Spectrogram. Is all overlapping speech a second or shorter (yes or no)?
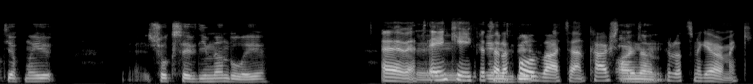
no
